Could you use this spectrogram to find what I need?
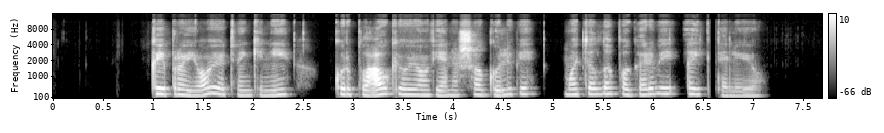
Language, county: Lithuanian, Marijampolė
